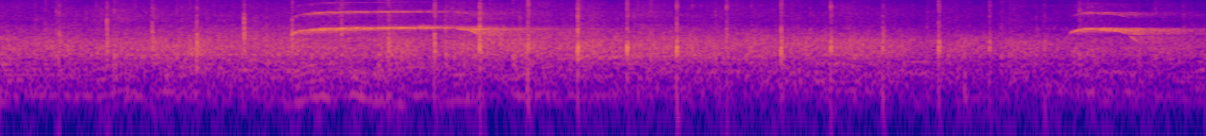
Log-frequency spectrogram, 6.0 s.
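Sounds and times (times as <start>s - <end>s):
audience applause at a party in Brighton: 0.0s - 6.0s
shrill sustained whistles: 1.5s - 2.7s, 5.3s - 6.0s.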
